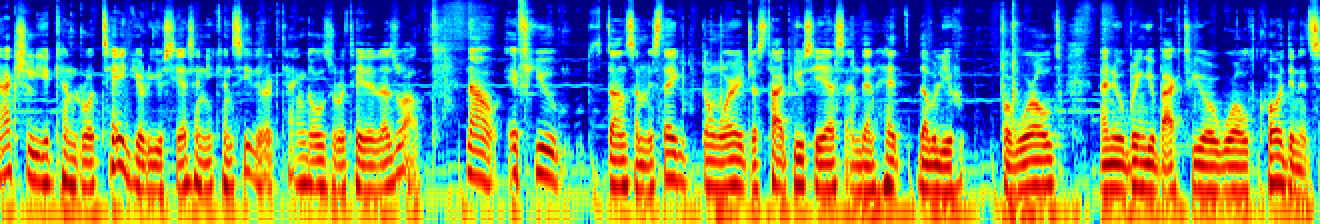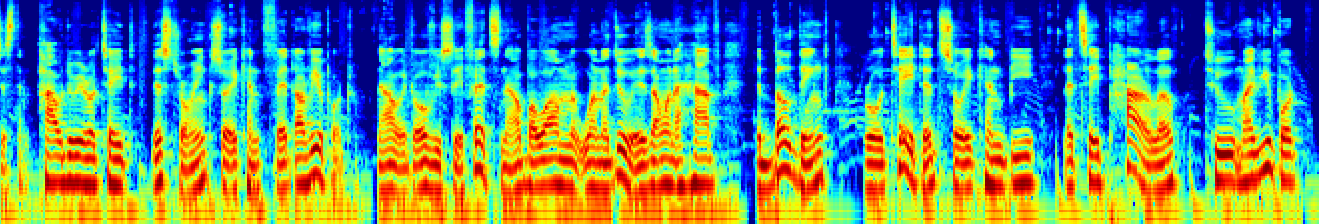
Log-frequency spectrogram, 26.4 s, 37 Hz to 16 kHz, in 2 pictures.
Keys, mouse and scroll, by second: 6.4-6.8 typing, 7.4 Return, 11.8-15.2 scroll up 1, 15.2 click, 15.8-16.3 scroll down 1, 16.3 scroll up 1, 16.7 scroll down 1, 16.9 middle click, 17.9-18.3 scroll up 1, 18.3 typing, 19.4 click, 21.3 Escape, 21.8 click, 22.2 typing, 22.3 Return, 22.4 Return, 22.5 Tab, 23.5 click, 23.8 scroll down 1, 25.7 click.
